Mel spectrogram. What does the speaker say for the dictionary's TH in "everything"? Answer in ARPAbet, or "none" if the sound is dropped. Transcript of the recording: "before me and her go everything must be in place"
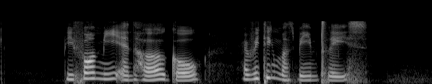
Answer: T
